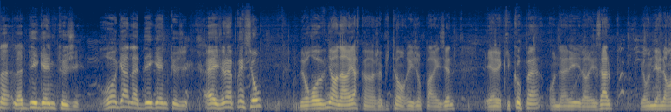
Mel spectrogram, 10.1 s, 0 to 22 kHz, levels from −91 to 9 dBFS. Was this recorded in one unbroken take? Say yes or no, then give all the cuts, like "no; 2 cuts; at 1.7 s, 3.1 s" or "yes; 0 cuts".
yes; 0 cuts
